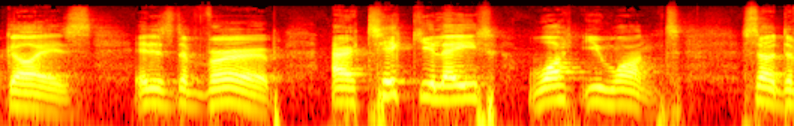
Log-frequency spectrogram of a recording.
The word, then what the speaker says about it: articulate: manner remember the adjective we pronounced differently articulate articulate we put the stress in the second syllable okay exactly Aziz we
